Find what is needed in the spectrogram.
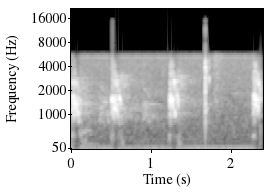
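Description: A dog barking in three short, high-pitched yips, with a sharp click near the end.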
